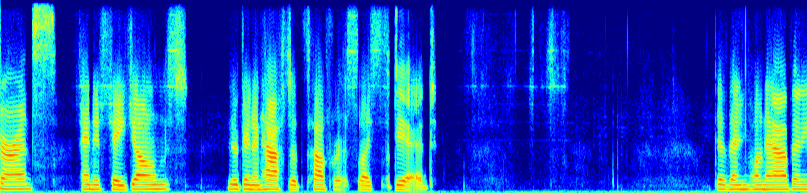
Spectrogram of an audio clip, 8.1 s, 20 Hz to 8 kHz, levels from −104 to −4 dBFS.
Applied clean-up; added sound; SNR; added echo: neural diffusion model UNIVERSE++.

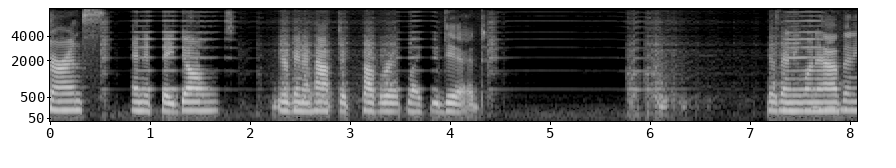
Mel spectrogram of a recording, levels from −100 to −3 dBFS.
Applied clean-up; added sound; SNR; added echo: neural mask model RNNoise.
